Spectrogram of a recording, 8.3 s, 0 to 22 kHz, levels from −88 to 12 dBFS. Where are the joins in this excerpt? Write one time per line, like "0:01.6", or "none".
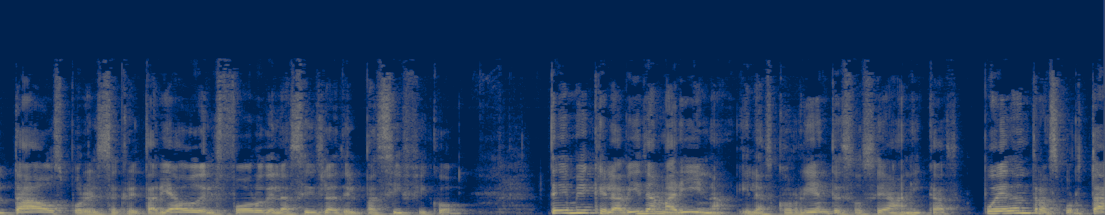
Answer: none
